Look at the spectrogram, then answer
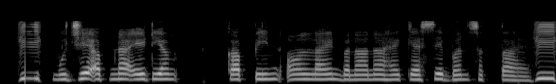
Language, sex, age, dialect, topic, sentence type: Hindi, female, 25-30, Garhwali, banking, question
